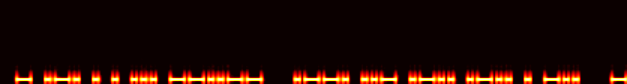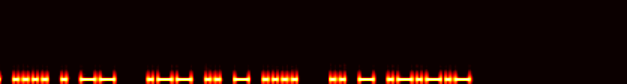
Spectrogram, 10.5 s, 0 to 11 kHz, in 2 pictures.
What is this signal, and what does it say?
Morse code, heard as a keyed tone, about 30 wpm, 700 Hz. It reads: TREES, PULLED THEM WITH IT.
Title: A Sound Of Thunder 30wpm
